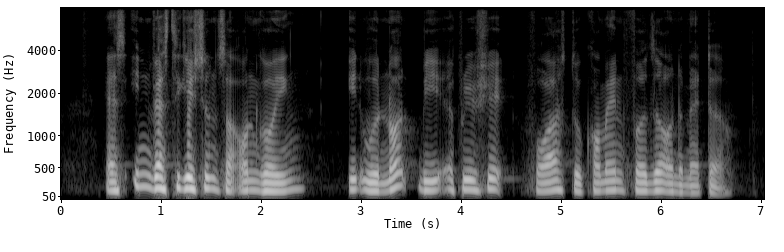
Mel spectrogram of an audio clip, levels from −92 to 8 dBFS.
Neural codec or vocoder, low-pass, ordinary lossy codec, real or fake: none; none; none; real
